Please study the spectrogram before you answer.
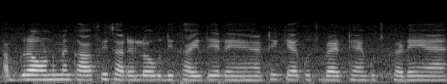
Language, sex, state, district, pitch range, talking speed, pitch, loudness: Hindi, male, Haryana, Rohtak, 200-215 Hz, 240 wpm, 210 Hz, -19 LUFS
